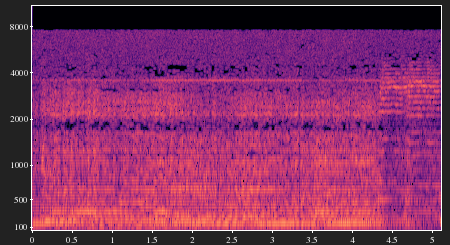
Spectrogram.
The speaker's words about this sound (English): The helicopter hovers over the nightmare landscape. It is an eerie, ghostly country of jagged and rocky hills, deep and narrow ravines, completely devoid of any softening traces of vegetation.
